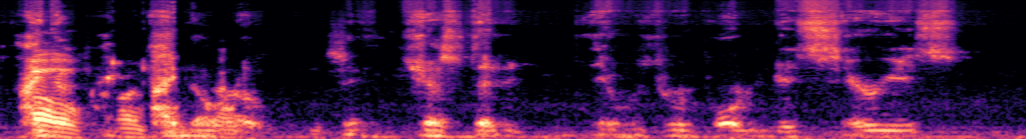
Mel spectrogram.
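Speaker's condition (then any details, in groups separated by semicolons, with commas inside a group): Parkinson's; Parkinson's-linked form; mouth affected at times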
